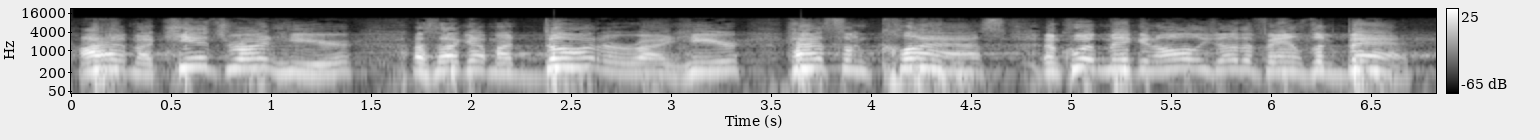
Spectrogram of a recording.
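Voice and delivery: furious dad telling off the heckler; angry confrontation. Retold or imitated. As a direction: warn the heckler to shut it, hard. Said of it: "looked at that guy and said".

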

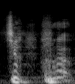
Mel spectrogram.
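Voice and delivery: short high chuckle at God; Abraham's laugh. Acted. Old Abraham laughing at God's promise, a short chuckle. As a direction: laugh it off, incredulous. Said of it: "And he starts laughing".

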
